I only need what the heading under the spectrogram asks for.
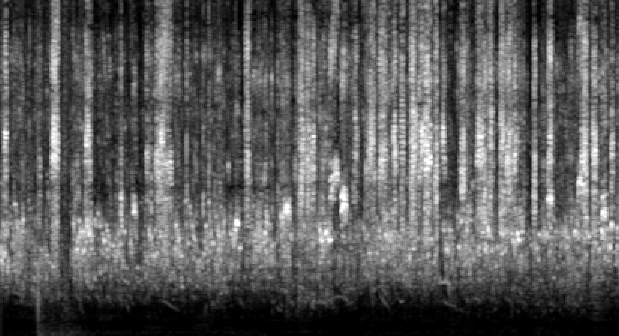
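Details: Contented budgerigar colony in its aviary, an unbroken mass of high, fizzy chirping and warbling, with a brief low knock near the start.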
